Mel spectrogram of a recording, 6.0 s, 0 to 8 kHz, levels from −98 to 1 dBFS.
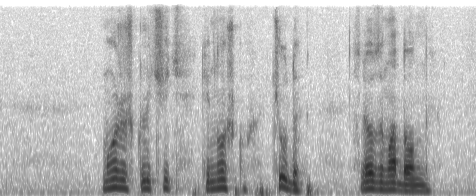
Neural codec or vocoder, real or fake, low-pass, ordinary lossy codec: none; real; 7.2 kHz; AAC, 48 kbps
